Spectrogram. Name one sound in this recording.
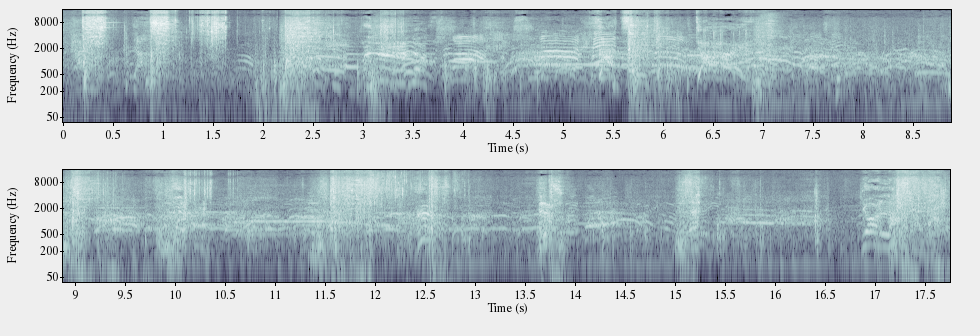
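Swords clash and weapons strike in a fast, close fight.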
